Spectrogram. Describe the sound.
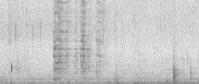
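Food is stirred in a pan, with a soft sizzle throughout and a few brief scraping and clinking strokes of a utensil against the pan.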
